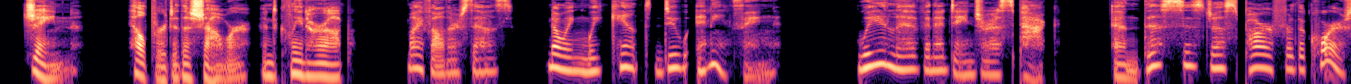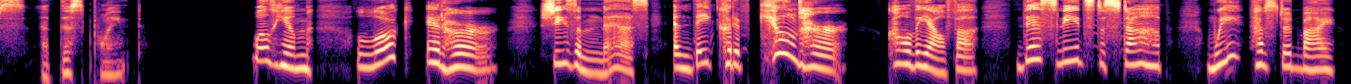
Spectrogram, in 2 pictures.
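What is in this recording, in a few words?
male female dialogue, romance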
